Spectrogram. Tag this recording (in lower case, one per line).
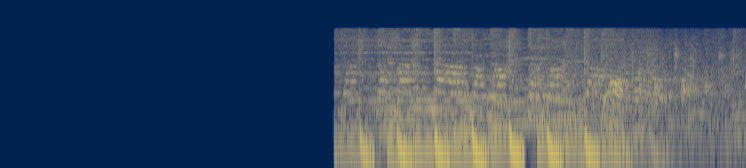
music
speech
